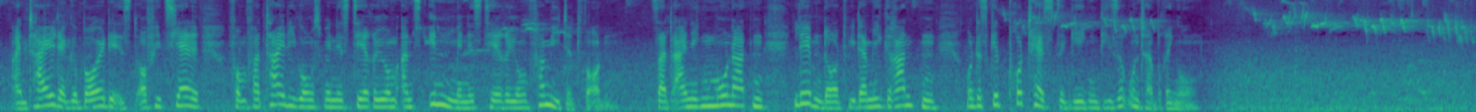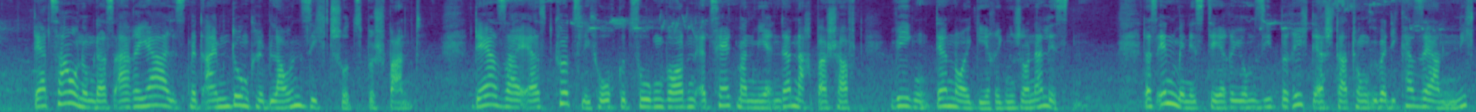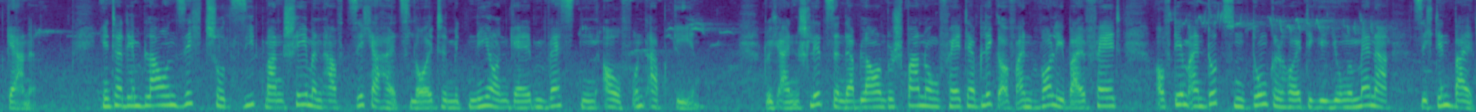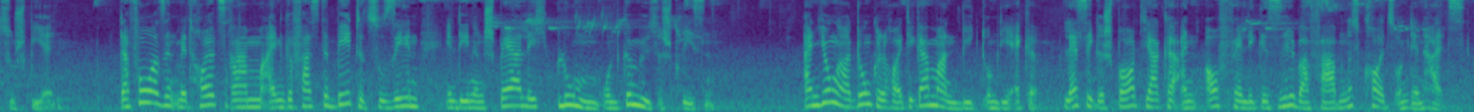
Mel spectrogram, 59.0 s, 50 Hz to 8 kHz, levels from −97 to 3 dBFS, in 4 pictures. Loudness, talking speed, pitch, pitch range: -26 LUFS, 135 wpm, 195 Hz, 175-225 Hz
